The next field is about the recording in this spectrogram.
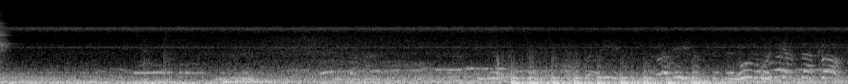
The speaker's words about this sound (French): On dirait qu'il y a de l'orage. Oh, un éclair Oh, il y a des éclairs, regarde oh.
